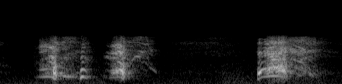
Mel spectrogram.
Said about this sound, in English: God bless you. I took a sneezy sneeze. Yeah, you sure did.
